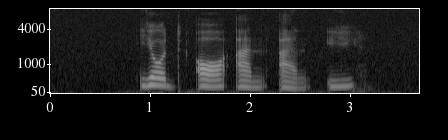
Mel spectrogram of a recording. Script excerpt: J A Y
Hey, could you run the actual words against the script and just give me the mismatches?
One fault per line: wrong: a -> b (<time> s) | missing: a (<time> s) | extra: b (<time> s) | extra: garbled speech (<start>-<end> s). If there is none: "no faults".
extra: N N (1.9 s)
